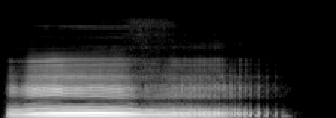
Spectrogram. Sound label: human person says hmm as if something is tasty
